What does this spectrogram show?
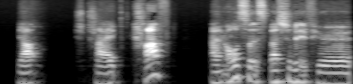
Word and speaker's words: Streitkraft: Again here, the S and T, you have to say st. Yeah, Streitkraft.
